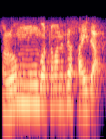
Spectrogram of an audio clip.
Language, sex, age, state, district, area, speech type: Assamese, male, 30-45, Assam, Sivasagar, urban, conversation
